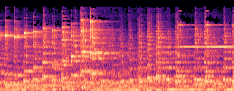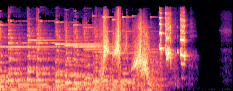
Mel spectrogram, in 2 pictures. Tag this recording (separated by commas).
inside a small room, Music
